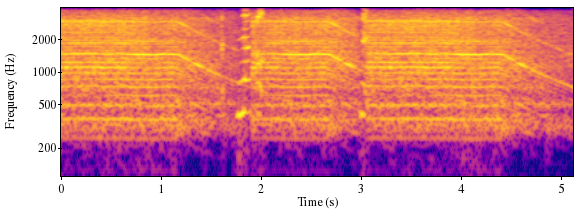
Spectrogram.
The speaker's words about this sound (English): Drown her out with a 200-mile-per-hour cordless leaf blower.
